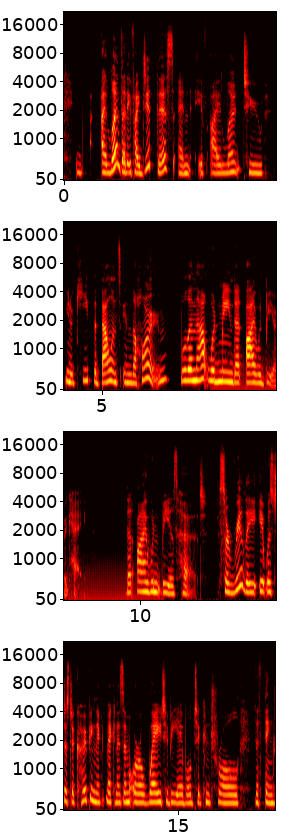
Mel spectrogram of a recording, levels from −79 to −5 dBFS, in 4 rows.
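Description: From 7.14 s to 10.48 s, video or display buzz sits under the speech: a screen or video cable is coupling into the audio path, adding a 75 Hz buzz at the picture's field rate with hash above it, roughly 25 dB below the speech.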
